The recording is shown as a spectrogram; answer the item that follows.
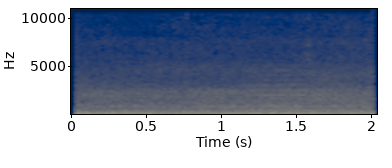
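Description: Steady low rumble of vehicle traffic in a street.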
